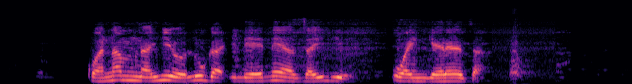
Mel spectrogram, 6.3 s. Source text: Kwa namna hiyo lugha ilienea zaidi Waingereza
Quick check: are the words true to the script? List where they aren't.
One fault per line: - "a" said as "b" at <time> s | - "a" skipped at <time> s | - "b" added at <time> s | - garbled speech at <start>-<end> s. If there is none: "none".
none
